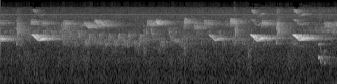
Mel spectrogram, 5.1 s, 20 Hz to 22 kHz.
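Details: June 8 morning in park and forest, birds singing: a few sharp, high, falling whistled notes stand out, separated by pauses, over quiet background chirps.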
